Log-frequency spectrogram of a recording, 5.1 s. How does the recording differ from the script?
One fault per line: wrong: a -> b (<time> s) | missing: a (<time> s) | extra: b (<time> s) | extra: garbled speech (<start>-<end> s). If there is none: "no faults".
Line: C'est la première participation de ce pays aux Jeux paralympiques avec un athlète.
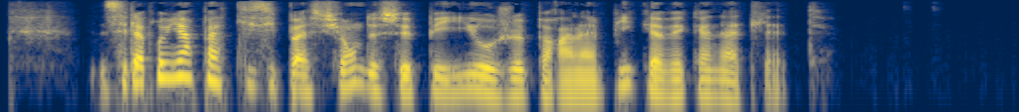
no faults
